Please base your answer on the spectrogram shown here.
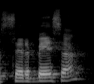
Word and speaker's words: cerveza: C in Spanish so before e or I is pronounced as the s in so and before A O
